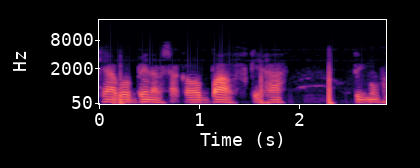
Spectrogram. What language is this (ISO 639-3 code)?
trp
